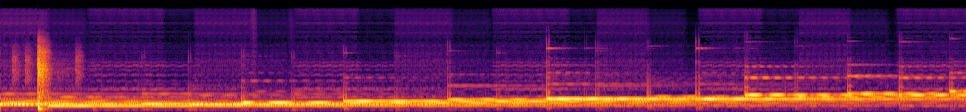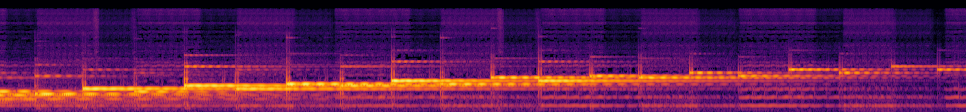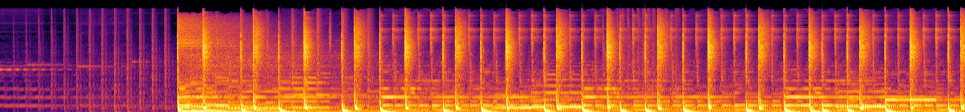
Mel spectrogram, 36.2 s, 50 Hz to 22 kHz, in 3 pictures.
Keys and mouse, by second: 0.7 click, 3.4 3, 3.5 click, 5.4 2, 6.3 ctrl+b, 14.4-17.6 drag, 14.4-17.6 middle drag, 14.4-17.6 right drag, 19.6 3, 19.9 click, 22.3 i, 24.2 e, 27.3 e, 28.0 s, 29.7 e, 32.6 click, 33.1 shift+middle click, 34.2 middle click, 35.0 shift+middle click, 36.1-36.2 middle drag.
